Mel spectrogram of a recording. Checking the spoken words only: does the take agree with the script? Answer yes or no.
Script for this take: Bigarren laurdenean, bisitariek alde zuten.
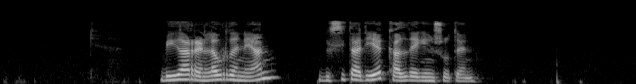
no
